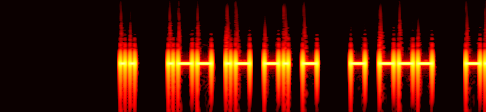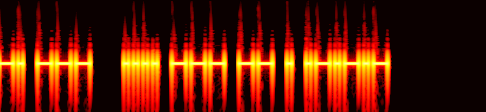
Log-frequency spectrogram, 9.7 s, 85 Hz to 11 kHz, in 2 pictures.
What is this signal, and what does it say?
Morse code, heard as a keyed tone, about 25 wpm, 700 Hz. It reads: I WANT TO GO HOME.
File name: practice / 25wpm / Sentences with 3-Word Phrases - 25wpm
